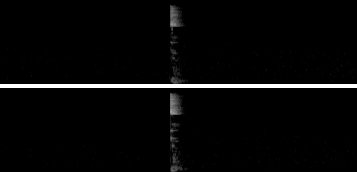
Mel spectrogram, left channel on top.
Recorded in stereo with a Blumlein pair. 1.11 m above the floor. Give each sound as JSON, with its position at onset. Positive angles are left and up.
{"t": 1.7, "sound": "hammering", "azimuth_deg": -60, "distance_m": 3.0}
